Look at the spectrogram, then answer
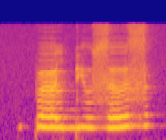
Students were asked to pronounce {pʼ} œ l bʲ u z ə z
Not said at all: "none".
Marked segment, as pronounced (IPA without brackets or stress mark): p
